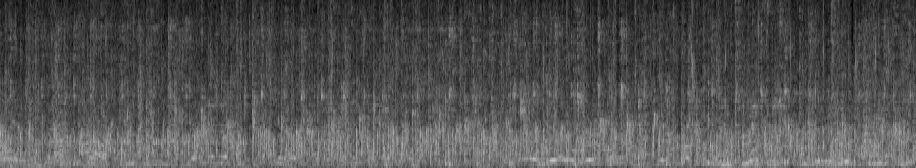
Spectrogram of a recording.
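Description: A crowd of people chatter all around outdoors.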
